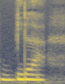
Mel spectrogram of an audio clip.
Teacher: menghasilkan bunyi bilabial yaitu bunyi yang terjadi karena adanya dua bibir atas dan bawah yang saling bersentuhan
